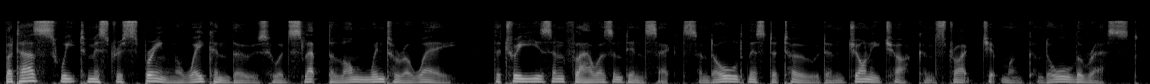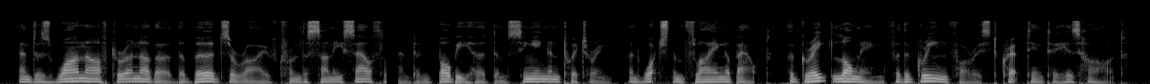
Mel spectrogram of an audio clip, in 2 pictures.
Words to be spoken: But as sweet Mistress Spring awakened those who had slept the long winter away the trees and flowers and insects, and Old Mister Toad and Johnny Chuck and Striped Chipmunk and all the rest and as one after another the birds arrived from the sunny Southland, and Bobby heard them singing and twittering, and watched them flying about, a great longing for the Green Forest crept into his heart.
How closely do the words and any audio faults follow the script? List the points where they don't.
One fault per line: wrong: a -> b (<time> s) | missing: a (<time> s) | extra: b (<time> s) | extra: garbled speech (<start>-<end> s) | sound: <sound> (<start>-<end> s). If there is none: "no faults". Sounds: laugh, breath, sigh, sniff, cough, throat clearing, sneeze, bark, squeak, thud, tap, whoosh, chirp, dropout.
sound: dropout (15.4-15.5 s)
